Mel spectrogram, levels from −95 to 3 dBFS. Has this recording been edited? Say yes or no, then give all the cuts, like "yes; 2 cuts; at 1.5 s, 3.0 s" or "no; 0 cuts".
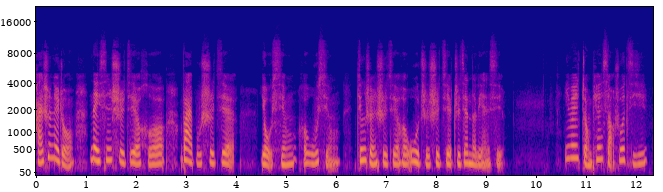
no; 0 cuts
